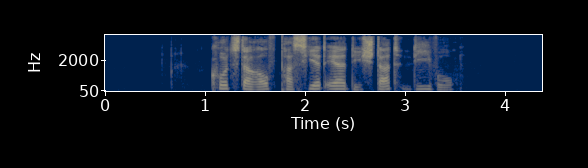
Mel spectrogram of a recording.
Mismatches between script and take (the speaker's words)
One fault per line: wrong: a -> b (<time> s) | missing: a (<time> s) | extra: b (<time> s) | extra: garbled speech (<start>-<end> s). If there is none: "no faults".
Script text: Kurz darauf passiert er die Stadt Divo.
no faults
